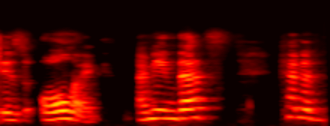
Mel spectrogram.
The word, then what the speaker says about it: Oleg: so now I know and some people say Oleg or is it Ole it's Oleg okay yes I it's a g kind of like that's how you pronounce it yeah well I can just tell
